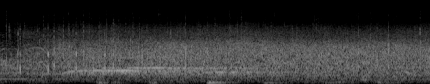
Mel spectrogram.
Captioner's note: audience applaud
